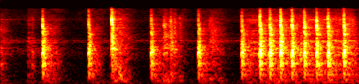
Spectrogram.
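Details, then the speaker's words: Xbox One disc drive loading a game disc: sharp dry clicks, spaced then a rapid rattling run, as the disc jams and gets stuck until ejected; console reportedly had been dropped. "clicks and it makes a clicking noise and get stuck in there and then I press the eject button"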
